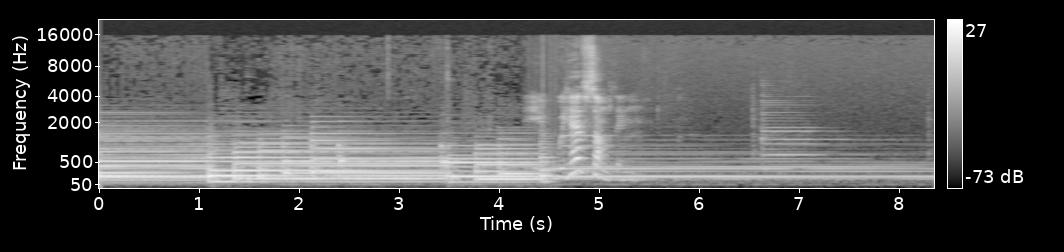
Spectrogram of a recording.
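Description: Grand piano playing sustained chords, changing about a second in and again around three and a half seconds, then a last chord held and left to ring and fade through the second half. A brief voice sound cuts in around the middle.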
